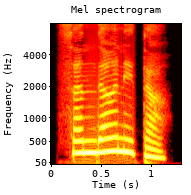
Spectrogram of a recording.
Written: ಸಂಧಾನಿತ

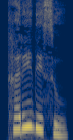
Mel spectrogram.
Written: ಕೀರ್ತಿಸು

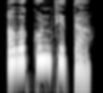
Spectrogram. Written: ಅವಕುಂಠಿತ

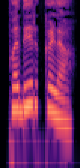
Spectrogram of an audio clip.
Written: ಪದಿರ್ಕೊಳ

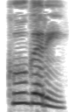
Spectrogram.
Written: ಕುಕ್ರಿ

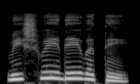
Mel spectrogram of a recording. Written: ವಿಶ್ವದೇವತೆ

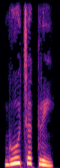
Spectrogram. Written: ಭಚಕ್ರ

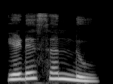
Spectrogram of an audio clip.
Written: ಎಡೆಸಂದು

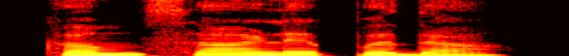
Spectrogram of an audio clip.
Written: ಕಂಸಾಳೆಪದ

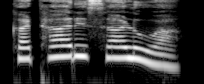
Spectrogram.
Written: ಕಠಾರಿಸಾಳುವ

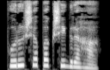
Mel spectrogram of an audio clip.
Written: ಪುರುಷಪಕ್ಷಿಗ್ರಹ

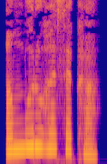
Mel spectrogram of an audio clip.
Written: ಅಂಬುರುಹಸಖ

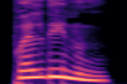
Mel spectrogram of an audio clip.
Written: ಪಲ್ಲುದಿನು

